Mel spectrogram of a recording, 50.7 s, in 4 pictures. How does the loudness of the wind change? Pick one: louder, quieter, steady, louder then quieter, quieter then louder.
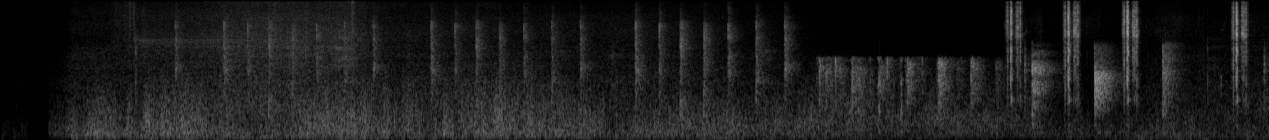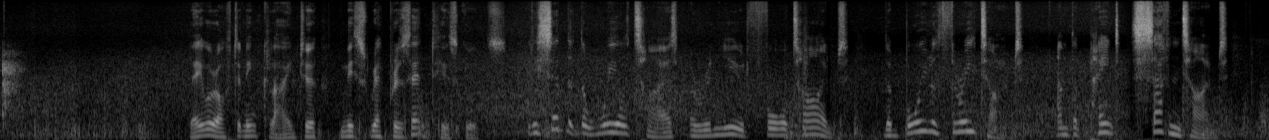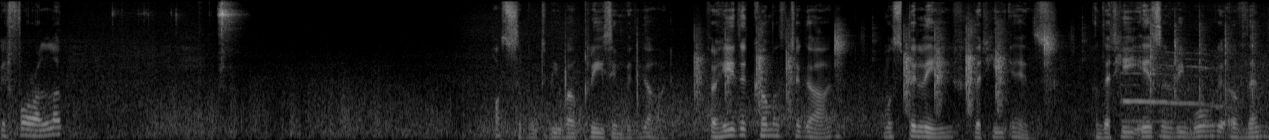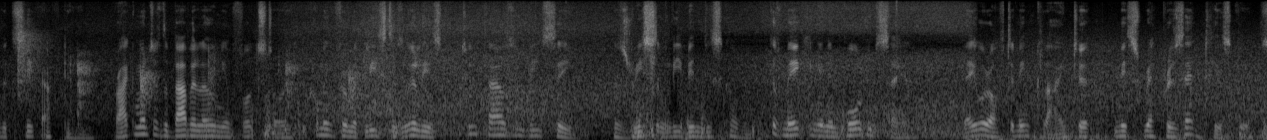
quieter then louder.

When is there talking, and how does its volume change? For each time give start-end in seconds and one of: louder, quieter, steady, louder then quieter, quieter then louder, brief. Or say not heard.
14.6-26.0 steady
30.3-50.6 steady.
